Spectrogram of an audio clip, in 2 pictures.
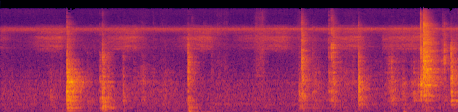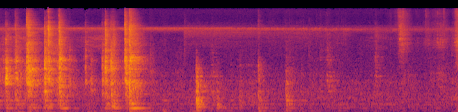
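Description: Tools tap and knock against wooden studs.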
